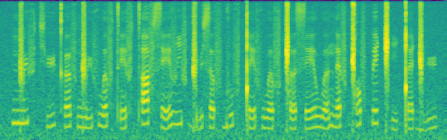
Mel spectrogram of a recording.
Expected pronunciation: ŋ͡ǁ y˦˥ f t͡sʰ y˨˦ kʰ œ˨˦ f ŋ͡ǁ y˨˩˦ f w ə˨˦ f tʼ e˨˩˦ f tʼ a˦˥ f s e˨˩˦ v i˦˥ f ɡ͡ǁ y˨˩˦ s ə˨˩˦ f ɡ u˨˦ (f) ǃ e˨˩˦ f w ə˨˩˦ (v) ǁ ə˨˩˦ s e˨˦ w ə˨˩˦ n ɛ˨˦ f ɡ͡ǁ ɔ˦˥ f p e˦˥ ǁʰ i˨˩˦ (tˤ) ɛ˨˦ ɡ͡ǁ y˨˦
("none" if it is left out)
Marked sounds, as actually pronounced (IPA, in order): f, f, ǃ

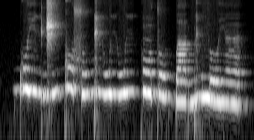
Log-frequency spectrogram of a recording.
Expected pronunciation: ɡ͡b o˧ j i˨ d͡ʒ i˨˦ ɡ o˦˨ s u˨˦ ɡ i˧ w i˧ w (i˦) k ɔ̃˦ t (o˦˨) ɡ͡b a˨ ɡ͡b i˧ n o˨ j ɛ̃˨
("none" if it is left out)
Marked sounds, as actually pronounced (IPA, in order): i˦, o˧

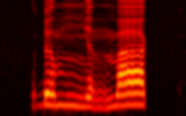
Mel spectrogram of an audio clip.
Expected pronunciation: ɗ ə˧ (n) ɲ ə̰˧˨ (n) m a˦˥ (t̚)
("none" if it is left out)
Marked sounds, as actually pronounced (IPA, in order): m, n, k̚

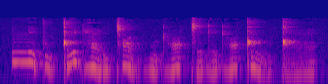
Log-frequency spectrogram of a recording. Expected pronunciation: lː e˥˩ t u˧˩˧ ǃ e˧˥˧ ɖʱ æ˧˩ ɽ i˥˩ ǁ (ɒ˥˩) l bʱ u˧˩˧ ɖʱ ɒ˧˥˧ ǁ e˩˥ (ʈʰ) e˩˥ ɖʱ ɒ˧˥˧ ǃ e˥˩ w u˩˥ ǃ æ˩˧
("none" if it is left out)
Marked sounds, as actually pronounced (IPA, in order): ɒ˥˩, ɖ

